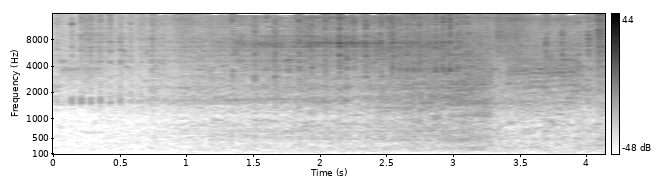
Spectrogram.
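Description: A dense, rapid crackling rattle of noise, without clear pitch, in the closing sound texture of an experimental track. It swells louder from about a second in.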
